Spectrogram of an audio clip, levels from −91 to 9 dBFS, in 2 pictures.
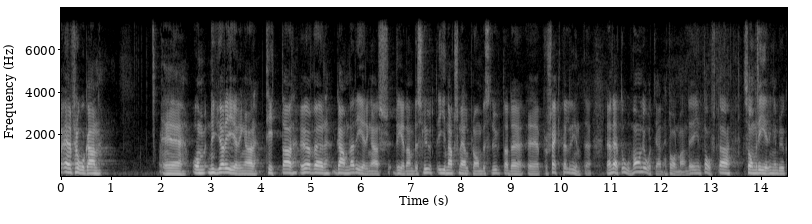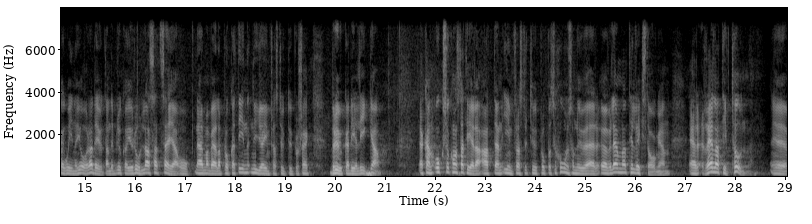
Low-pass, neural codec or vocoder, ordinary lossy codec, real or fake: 7.2 kHz; none; none; real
